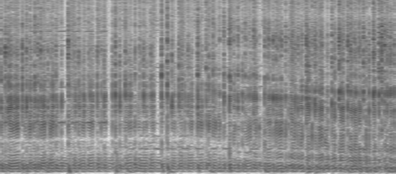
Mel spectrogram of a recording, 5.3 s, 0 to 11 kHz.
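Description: Yamaha R15's 155 cc single-cylinder engine idling through a full-system aftermarket exhaust, with a rapid, irregular crackle of backfire pops from the tailpipe. This is the backfire trick: after a full-rpm rev, the ignition switch is flicked off and on, so unburnt fuel ignites in the exhaust.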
